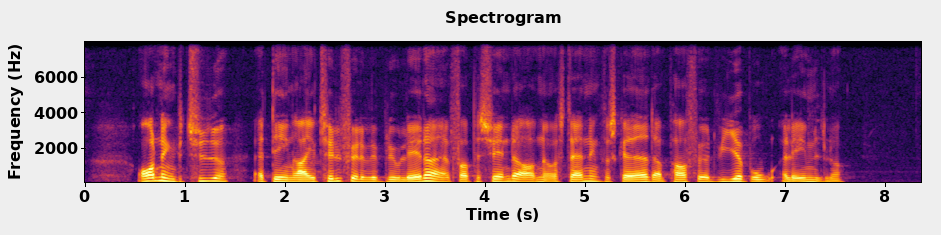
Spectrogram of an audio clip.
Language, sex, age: Danish, male, 28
